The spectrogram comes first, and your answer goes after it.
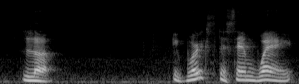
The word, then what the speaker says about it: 了: So it is pronounced L.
